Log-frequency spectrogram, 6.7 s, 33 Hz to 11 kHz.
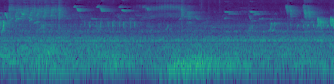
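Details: Eurasian coot family at a nest with chicks, Raszyn ponds near Warsaw, Poland, 4 May 2024: thin, high peeps and short clicking runs over a steady background hiss and low drone.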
